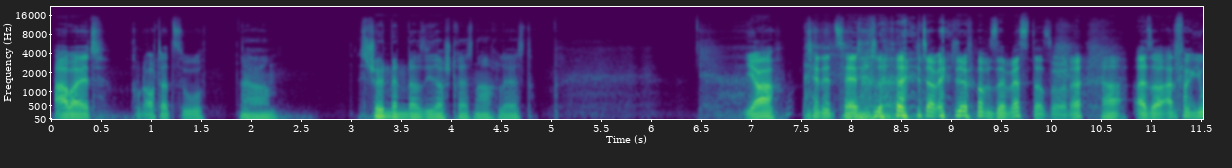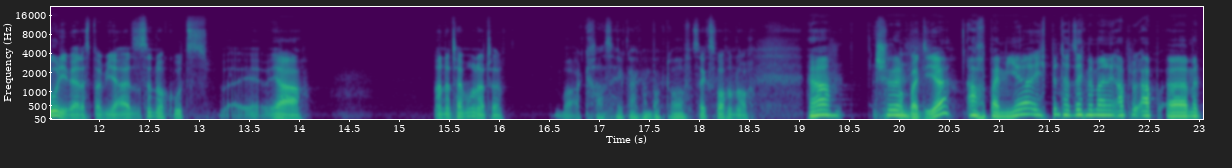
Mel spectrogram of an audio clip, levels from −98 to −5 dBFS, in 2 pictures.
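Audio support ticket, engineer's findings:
No faults found in the speech recording. No component flagged and no mechanism to report.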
